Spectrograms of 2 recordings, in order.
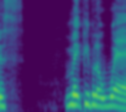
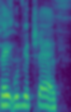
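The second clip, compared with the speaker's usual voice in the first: ordinary talk, nothing marked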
